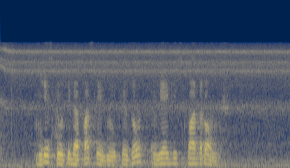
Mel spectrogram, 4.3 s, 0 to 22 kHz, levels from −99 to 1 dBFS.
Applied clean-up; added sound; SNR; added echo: none; Fire; 13 dB; none.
